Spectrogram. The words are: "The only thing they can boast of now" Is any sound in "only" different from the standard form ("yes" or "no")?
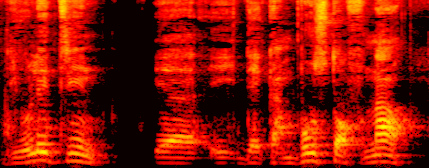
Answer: yes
